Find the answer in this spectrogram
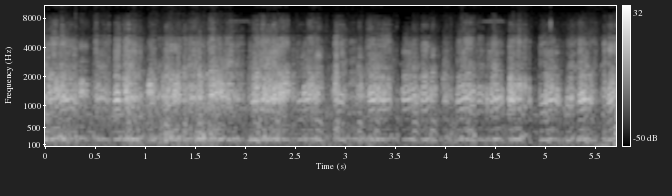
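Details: Flock of domestic ducks, raised on a farm, hurrying back home at night from the lake after heavy swimming; continuous loud, harsh quacking from many birds at once, rising and falling in rapid clustered bursts.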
